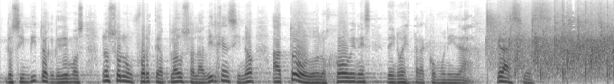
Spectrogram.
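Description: A man speaks with animation through a microphone in an echoing room.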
